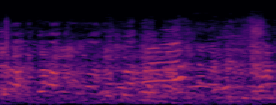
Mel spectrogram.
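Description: Audience laughter, a continuous mass of many overlapping voices.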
